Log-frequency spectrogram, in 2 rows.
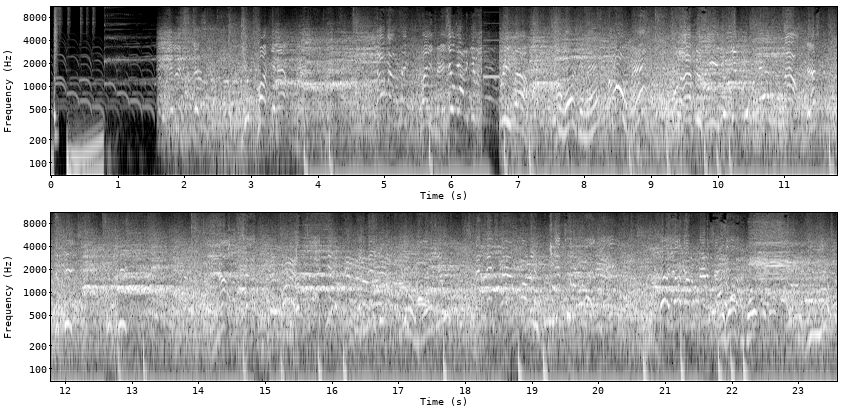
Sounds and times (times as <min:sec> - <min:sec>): Inside, public space: 0:00.0 - 0:23.5.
